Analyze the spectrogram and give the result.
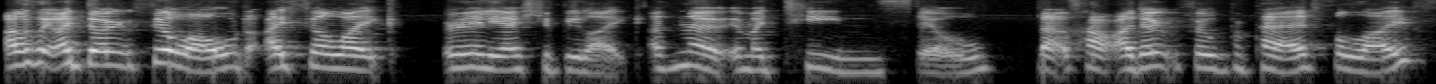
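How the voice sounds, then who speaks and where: A woman's voice: fairly high pitch, moderate pace, few pauses, a little mellow. A woman in her twenties hosting a podcast in casual chat, chatty, laughing often and trailing into fillers. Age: 20s. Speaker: podcast host.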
